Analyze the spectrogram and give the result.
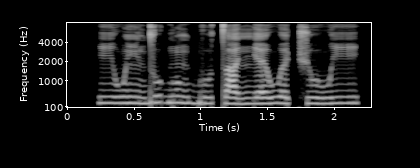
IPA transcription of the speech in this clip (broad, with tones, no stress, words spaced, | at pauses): i˨wĩ˨ du˧ɡʷũ˧ ɡ͡bu˨ta˨ɲɛ˨˦wə˧ t͡ʃu˨wi˧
